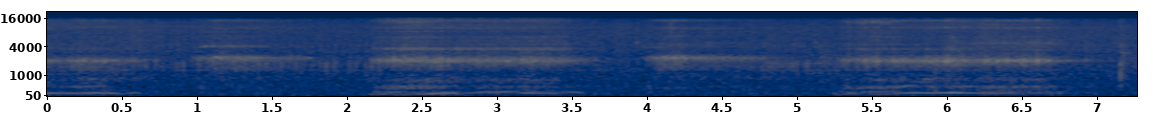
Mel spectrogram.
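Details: A person snoring, filmed by someone else: rough, rattling snores on each breath, roughly 19 a minute, in a quiet room.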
